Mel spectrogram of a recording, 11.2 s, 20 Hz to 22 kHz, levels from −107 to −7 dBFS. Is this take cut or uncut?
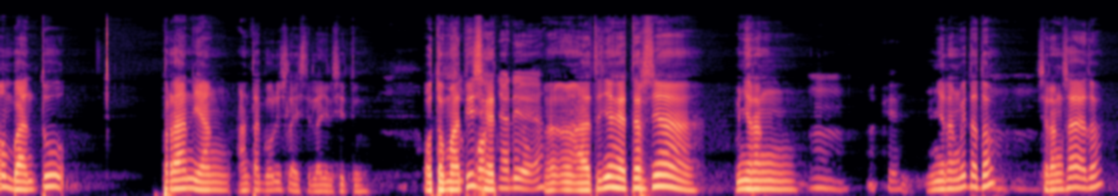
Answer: uncut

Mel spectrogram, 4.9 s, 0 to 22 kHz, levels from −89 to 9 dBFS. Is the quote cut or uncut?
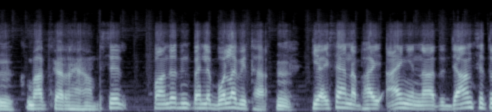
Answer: cut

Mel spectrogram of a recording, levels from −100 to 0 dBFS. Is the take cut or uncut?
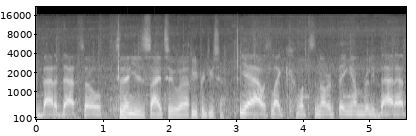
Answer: cut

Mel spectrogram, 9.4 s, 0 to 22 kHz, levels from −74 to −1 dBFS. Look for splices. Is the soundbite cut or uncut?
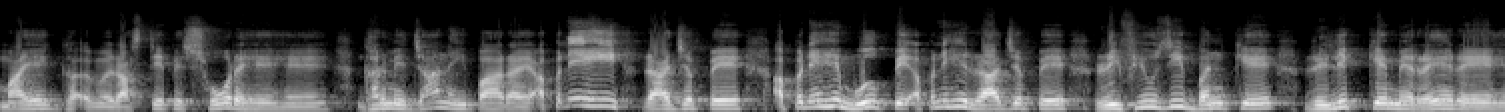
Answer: uncut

